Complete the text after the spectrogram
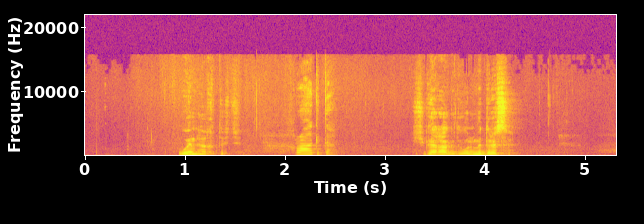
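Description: An elderly man speaks earnestly and close by.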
